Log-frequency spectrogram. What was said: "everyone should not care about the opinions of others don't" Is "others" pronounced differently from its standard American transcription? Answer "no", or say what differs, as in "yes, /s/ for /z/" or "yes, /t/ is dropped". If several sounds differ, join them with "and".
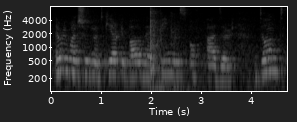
yes, /z/ is dropped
